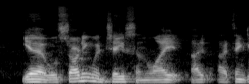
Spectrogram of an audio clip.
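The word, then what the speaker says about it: Licht: How you pronounce his name? Light. Yeah, Light. Light.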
